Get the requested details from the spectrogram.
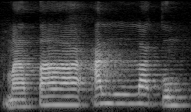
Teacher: Jadi masukkan idgham itu masukkan bila gunnah tanpa dengung. Jadi bacanya itu tidak didengungkan tapi dimasukkan.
